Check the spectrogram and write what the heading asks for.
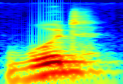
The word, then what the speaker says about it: would: as you can see these L's need to be silent would could and should we don't want to say w or Co or sh or something like that it would sound very strange to an English native but if you've been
